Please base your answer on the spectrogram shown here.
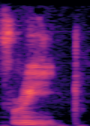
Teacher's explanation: the DH sound become like the F sound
